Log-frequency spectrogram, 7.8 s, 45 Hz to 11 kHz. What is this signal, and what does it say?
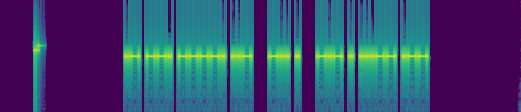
Morse code, heard as a keyed tone, about 30 wpm, 700 Hz. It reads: AG9U DE KE3W
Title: USA Callsign DE Callsign - 4 Characters - 30wpm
